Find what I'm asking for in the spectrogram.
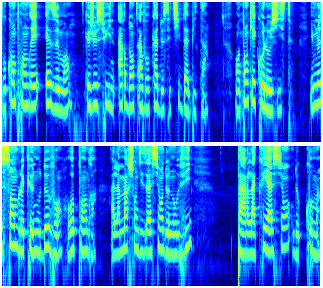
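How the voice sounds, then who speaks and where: A woman with a Central African accent, fairly slow and with fairly even intonation, long, frequent pauses, on a very clean recording with a silent background. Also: medium pitch for a woman. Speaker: local elected official and resident. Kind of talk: prepared speech. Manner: formal.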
